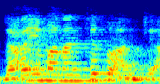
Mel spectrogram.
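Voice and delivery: ordinary delivery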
